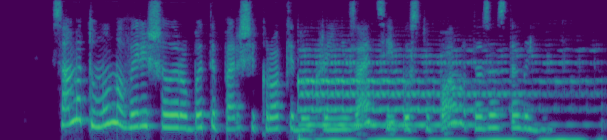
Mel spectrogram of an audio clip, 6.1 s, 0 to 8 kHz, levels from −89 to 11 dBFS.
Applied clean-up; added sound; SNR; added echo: classical method log-MMSE.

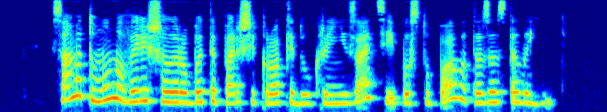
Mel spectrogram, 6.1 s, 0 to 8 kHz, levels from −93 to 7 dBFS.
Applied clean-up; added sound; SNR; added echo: none; none; none; none.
